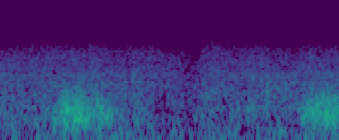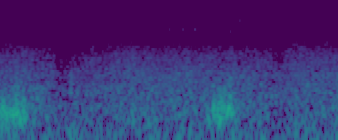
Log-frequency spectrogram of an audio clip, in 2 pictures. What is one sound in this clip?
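Wind whooshes past in soft gusts.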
